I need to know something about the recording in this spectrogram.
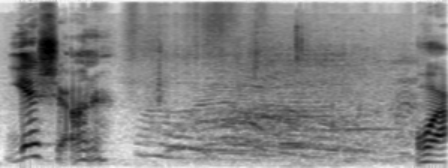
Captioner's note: audience gasps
